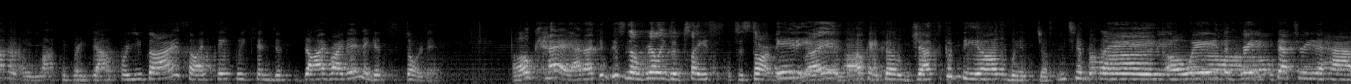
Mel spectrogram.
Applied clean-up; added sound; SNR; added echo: neural separator model SepFormer DNS4.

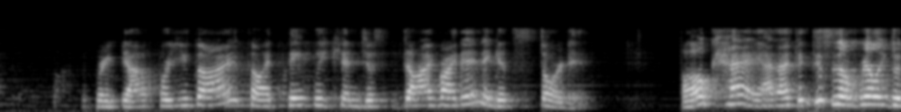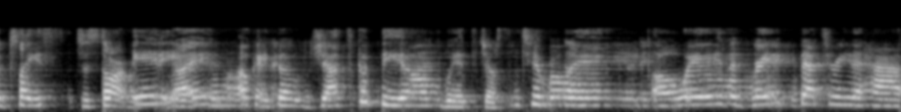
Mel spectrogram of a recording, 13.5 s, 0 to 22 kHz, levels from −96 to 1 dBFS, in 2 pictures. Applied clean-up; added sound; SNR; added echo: neural mask model DeepFilterNet 3.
